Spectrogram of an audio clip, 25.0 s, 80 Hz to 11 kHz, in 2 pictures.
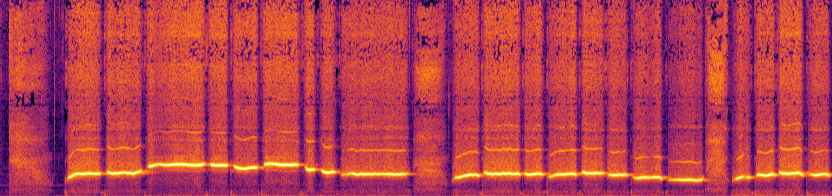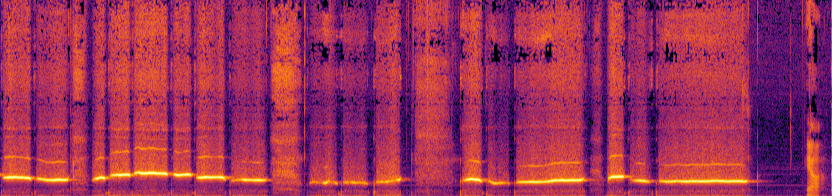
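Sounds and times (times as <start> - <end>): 
short breaths: 0.0 - 0.9, 6.2 - 6.8, 10.6 - 11.1, 13.5 - 13.9, 16.5 - 19.5, 21.3 - 21.6
person whistling a song melody: 1.0 - 18.8, 19.4 - 23.9.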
